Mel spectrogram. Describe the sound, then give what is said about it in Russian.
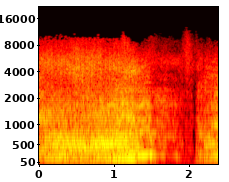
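A bear roars in anger: a loud, deep, rough roar that briefly drops away and then returns near the end, with no speech. “Рассердился медведь, поднялся из-под дерева и бросился, рыча, на обидчика.”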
